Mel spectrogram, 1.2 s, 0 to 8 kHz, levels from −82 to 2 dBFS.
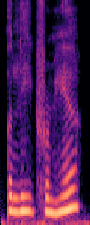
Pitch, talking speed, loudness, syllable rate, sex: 195 Hz, 200 wpm, -14 LUFS, 6.7 syllables/s, male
